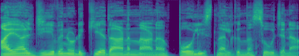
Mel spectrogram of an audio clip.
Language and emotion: Malayalam, neutral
